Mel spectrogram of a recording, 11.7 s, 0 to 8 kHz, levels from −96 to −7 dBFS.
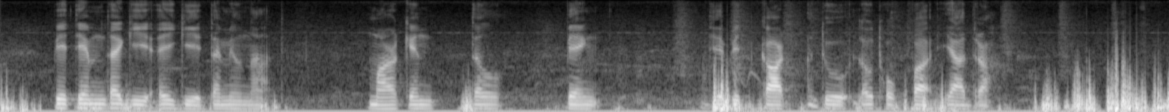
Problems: background sounds at intervals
